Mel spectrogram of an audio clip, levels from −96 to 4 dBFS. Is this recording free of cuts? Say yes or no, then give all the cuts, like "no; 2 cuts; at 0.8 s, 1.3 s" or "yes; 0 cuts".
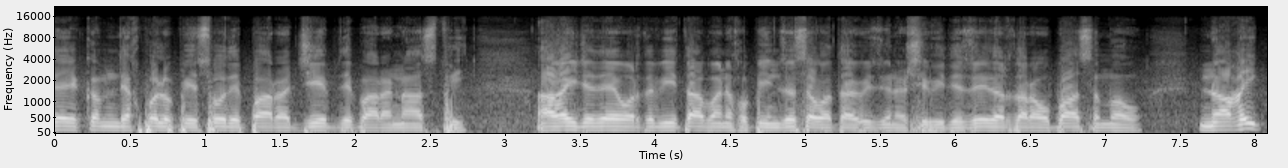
yes; 0 cuts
